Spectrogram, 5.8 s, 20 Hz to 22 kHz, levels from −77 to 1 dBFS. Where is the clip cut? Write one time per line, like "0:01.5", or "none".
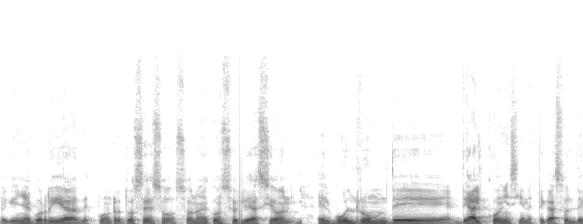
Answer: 0:03.0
